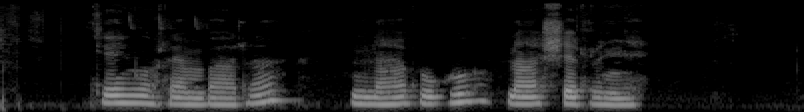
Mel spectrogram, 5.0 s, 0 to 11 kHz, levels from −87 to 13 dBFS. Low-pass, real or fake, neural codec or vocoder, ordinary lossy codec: 9.9 kHz; real; none; none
